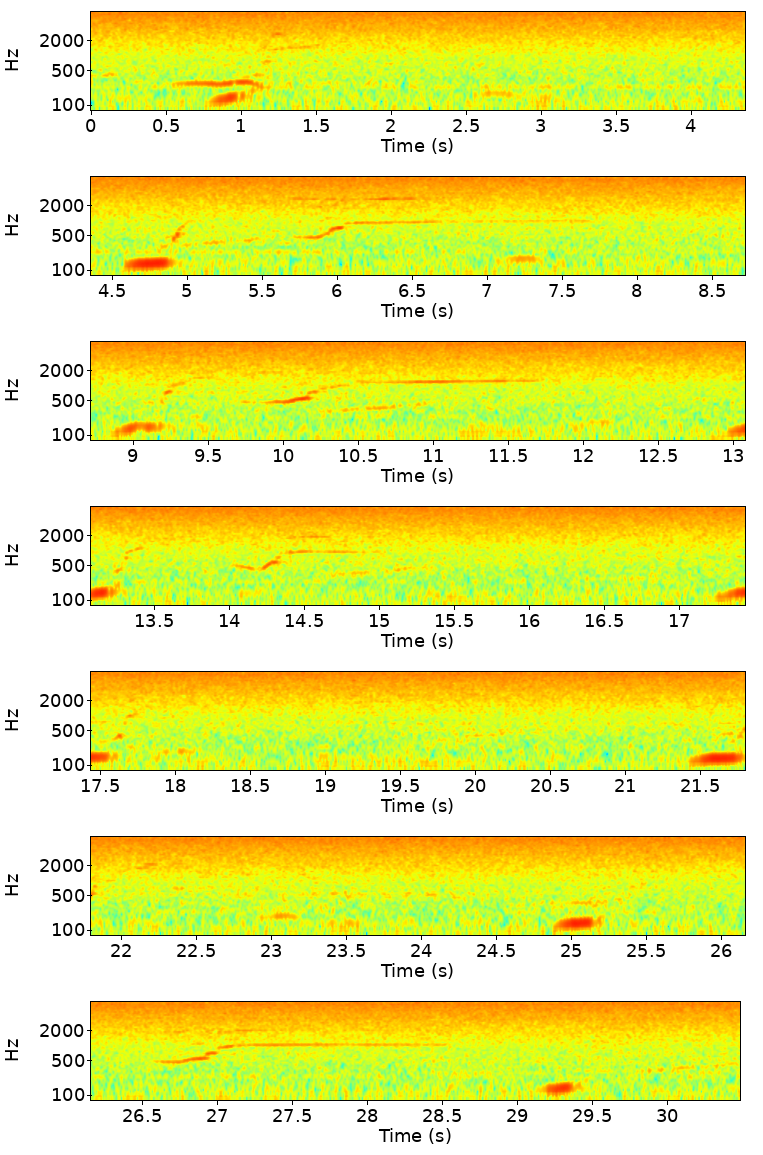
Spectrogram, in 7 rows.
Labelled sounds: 1.2	1.6	humpback whale, 1.3 to 1.7 kHz
6.0	7.6	humpback whale, 0.86 to 2.9 kHz
10.2	11.6	humpback whale, 0.80 to 1.3 kHz
14.4	14.8	humpback whale, 0.86 to 2.0 kHz
27.0	27.8	humpback whale, 0.86 to 1.1 kHz

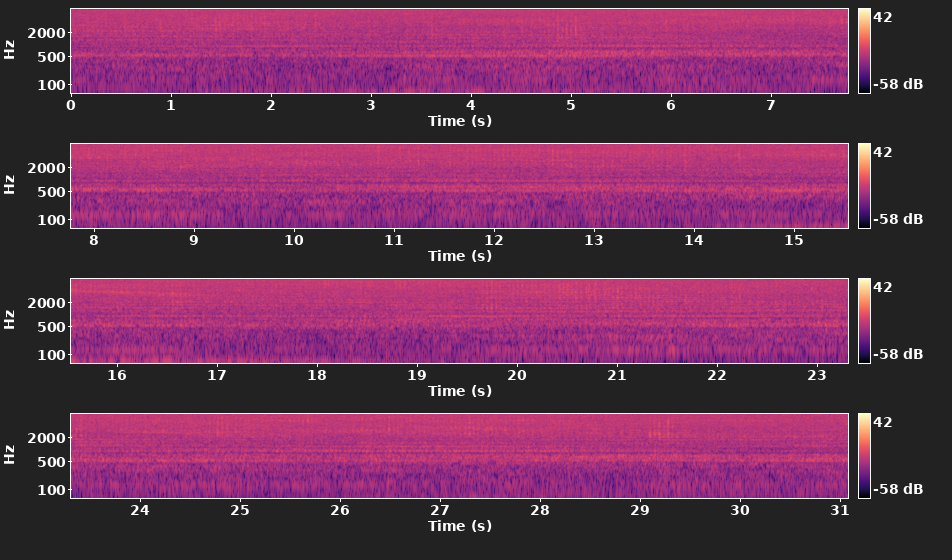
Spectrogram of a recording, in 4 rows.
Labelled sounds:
9.9	10.2	vessel noise, 2.8 to 2.9 kHz

